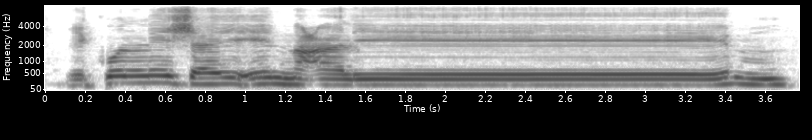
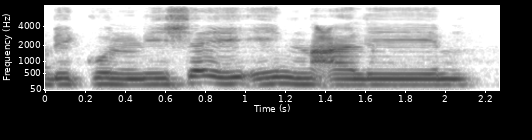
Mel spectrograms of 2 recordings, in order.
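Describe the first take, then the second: First: The vowel is held for six counts. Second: The vowel is held for two counts.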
